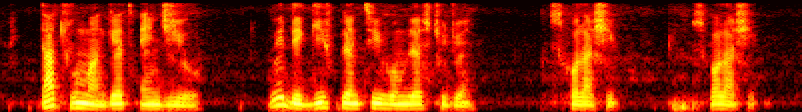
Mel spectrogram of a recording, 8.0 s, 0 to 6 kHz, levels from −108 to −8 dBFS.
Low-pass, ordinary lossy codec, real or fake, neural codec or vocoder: 5.4 kHz; none; real; none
